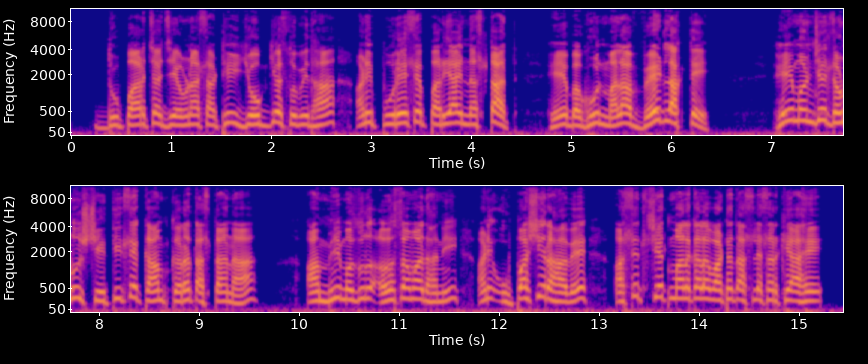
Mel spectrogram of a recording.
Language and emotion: Marathi, angry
